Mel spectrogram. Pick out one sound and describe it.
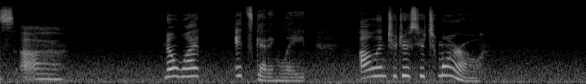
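A young woman speaks calmly and hesitantly, close by.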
